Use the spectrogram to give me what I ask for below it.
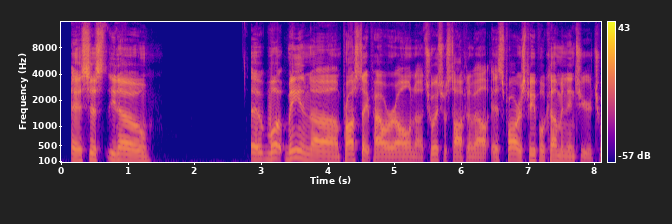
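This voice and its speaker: With an American accent, a man talks at a moderate pace against a quiet background. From Alabama, US South. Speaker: game streamer. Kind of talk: casual live stream chat. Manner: halting, many fillers and restarts.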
